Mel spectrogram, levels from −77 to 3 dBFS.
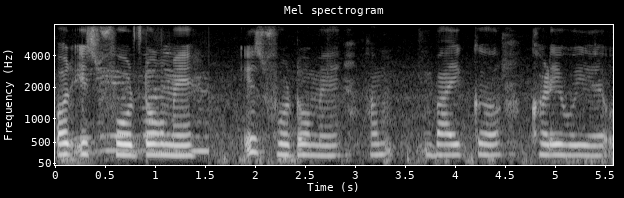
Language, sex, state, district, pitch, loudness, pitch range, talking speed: Hindi, female, Uttar Pradesh, Shamli, 225 Hz, -18 LUFS, 220-235 Hz, 140 wpm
